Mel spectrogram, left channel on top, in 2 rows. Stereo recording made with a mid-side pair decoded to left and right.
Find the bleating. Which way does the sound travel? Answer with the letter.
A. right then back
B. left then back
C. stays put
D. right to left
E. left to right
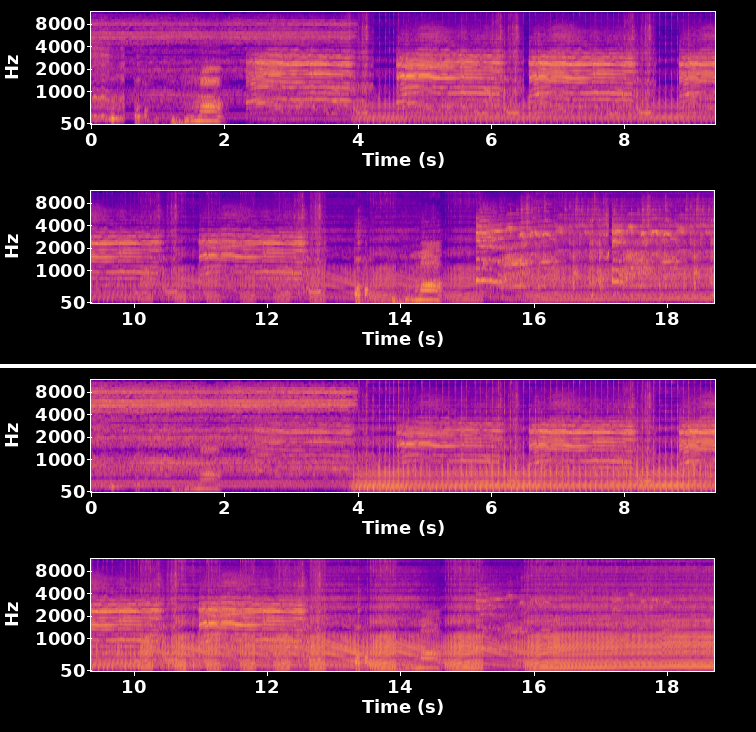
A.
